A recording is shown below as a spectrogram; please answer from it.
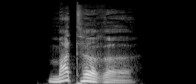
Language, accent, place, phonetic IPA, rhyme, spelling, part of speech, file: German, Germany, Berlin, [ˈmatəʁə], -atəʁə, mattere, adjective, De-mattere.ogg
- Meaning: inflection of matt: 1. strong/mixed nominative/accusative feminine singular comparative degree 2. strong nominative/accusative plural comparative degree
